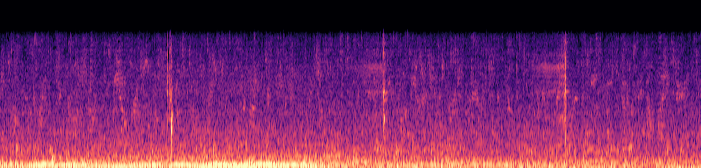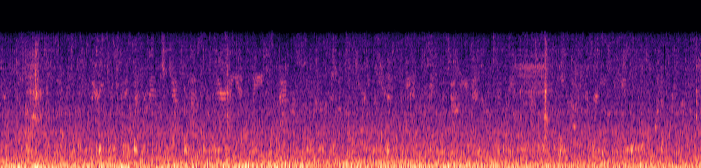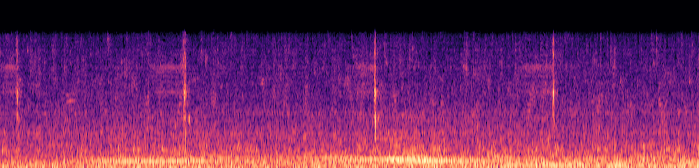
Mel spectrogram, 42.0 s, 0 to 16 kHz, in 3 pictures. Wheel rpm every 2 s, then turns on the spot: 0, 0, 0, 0, 0, 0, 0, 0, 0, 0, 0, 0, 0, 0, 0, 0, 0, 0, 0, 0, 0.
none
